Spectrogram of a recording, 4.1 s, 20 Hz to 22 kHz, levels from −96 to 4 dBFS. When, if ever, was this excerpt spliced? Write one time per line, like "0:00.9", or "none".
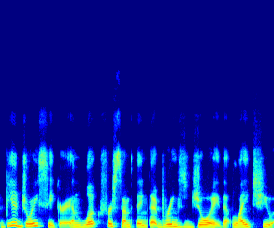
0:02.2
